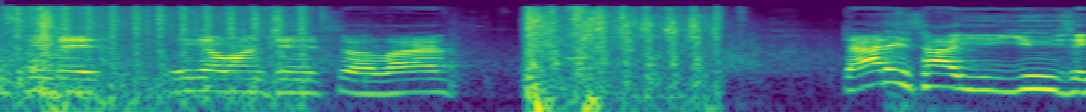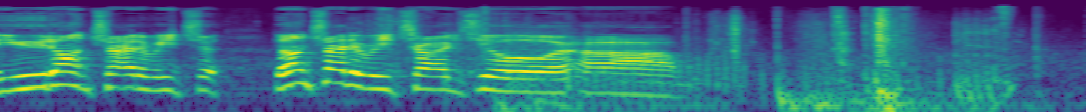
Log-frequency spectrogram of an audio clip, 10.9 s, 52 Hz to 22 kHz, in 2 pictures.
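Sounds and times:
rapid gunfire from a weapon in a battle royale video game: 0.0s - 1.6s, 2.6s - 3.7s
speech: 0.4s - 2.4s, 4.2s - 9.2s.

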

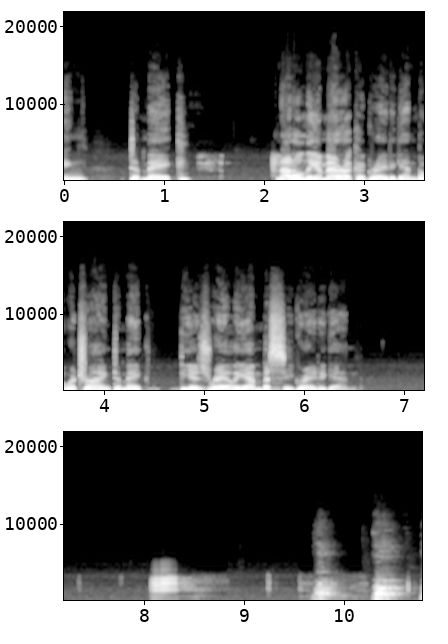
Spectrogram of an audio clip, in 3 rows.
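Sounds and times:
speech: 0.0s - 1.5s, 2.1s - 6.6s
dog barking with short sharp barks: 9.6s - 10.7s.

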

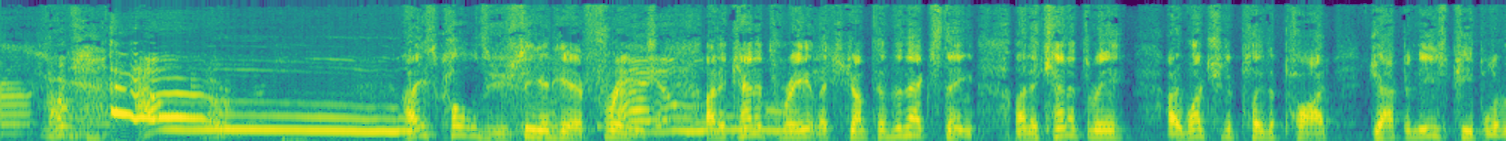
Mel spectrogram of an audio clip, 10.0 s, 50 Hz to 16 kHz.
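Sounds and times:
person's voice imitating a big dog barking: 0.0s - 2.8s, 4.0s - 5.5s
speech: 0.2s - 1.7s, 2.7s - 10.0s.

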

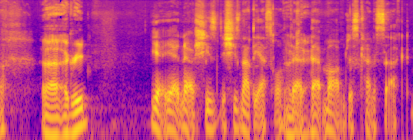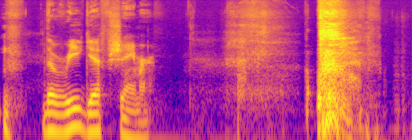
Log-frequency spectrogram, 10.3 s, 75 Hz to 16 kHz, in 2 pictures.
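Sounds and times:
speech: 0.0s - 1.2s, 1.9s - 7.2s
breathy inhale: 0.1s - 0.5s, 7.5s - 9.0s
harsh cough: 9.0s - 10.0s.

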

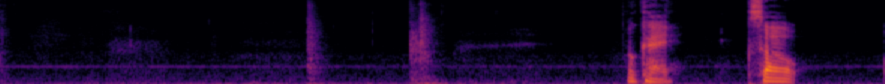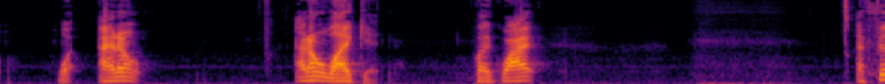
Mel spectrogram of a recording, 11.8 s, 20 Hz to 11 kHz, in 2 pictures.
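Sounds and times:
faint steady hum: 0.0s - 11.7s
door being closed: 2.7s - 3.0s
speech: 4.2s - 5.4s, 6.3s - 6.9s, 7.9s - 9.6s, 11.6s - 11.7s.

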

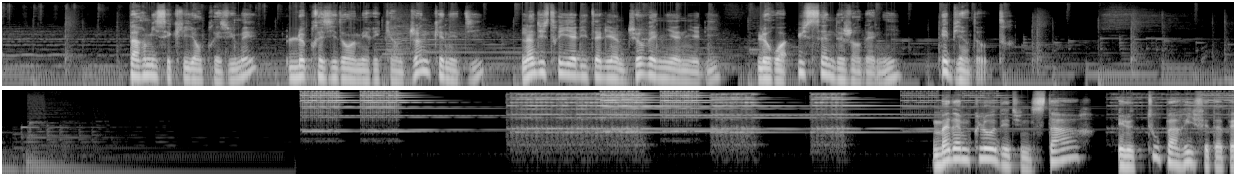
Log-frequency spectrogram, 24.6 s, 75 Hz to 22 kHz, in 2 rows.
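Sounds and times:
music: 0.0s - 15.3s
speech: 1.3s - 10.1s, 21.6s - 24.6s
two telephones ringing in an apartment on rue Marignan: 15.3s - 24.6s.

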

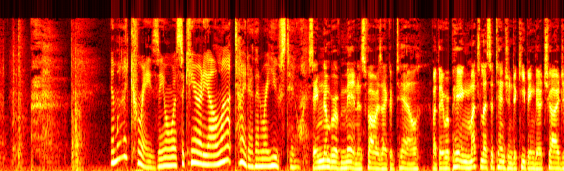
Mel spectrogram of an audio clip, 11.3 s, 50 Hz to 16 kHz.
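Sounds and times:
door brief smooth slide or creak: 0.0s - 0.6s
speech: 2.2s - 11.2s.

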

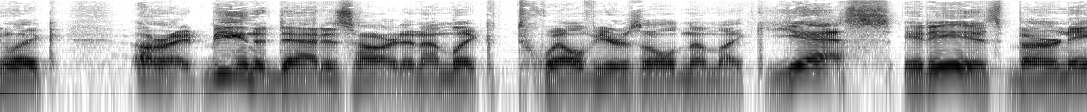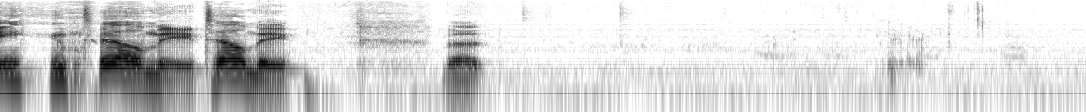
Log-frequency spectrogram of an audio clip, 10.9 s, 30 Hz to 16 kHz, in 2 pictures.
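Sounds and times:
speech: 0.0s - 7.0s, 7.6s - 8.0s
liquid clicks and mouth noises: 9.7s - 10.5s
gulp of water swallowed: 9.8s - 10.4s.

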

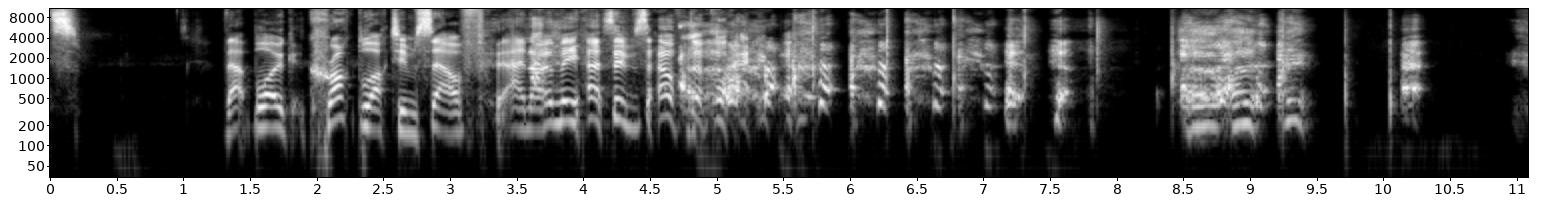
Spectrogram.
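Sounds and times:
speech: 1.3s - 6.2s, 7.2s - 7.6s
laughter: 3.1s - 9.4s
person in a harsh coughing fit: 4.7s - 10.4s.

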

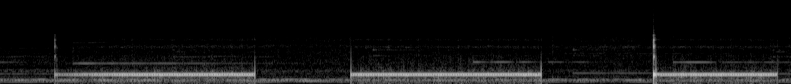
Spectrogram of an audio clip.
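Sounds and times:
long steady ringback tones through a phone line: 0.6s - 2.6s, 3.5s - 5.4s, 6.6s - 7.8s.

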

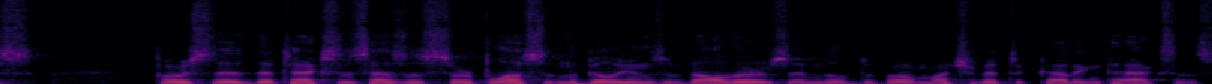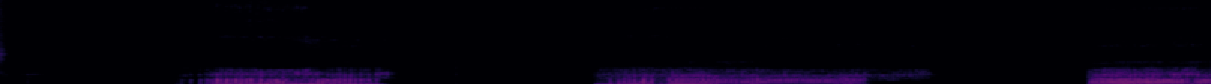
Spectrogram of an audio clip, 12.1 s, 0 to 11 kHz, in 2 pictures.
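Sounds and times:
speech: 0.0s - 0.2s, 0.8s - 6.2s, 7.0s - 8.1s, 9.0s - 9.9s
man growling loudly and raspily in frustration: 7.0s - 8.1s, 9.0s - 10.8s, 11.5s - 12.1s.

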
